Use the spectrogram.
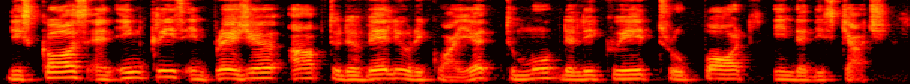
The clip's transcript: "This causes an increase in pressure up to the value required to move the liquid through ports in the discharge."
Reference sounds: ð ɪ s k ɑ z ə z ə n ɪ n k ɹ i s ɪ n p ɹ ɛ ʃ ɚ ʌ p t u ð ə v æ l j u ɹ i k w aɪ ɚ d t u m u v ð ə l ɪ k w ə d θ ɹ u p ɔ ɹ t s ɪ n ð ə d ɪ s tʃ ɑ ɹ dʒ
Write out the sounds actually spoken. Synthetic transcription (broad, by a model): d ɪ s k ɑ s ə n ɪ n k ɹ i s ɪ n p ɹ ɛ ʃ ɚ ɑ p t u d ə v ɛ l j u ɹ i k w aɪ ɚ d t u m u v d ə l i k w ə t ɹ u p ɔ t ɪ n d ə d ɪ s tʃ ɑ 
